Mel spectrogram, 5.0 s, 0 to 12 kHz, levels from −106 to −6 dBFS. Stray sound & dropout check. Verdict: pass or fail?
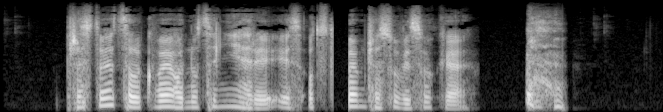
fail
